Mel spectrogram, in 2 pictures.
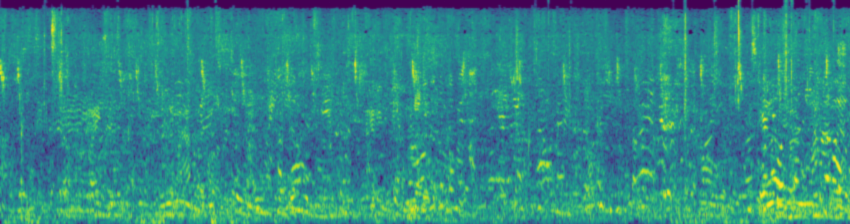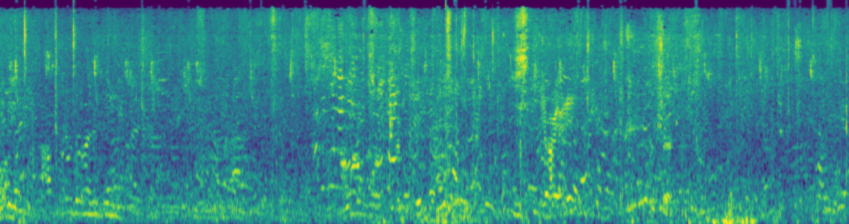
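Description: A crowd of men and women chatter all around, outdoors.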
